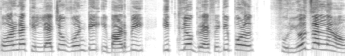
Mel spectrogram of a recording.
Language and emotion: Goan Konkani, angry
